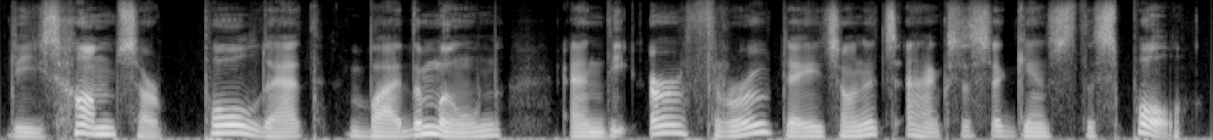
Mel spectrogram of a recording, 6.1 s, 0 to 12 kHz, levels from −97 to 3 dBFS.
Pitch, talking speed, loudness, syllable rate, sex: 125 Hz, 180 wpm, -18 LUFS, 4.8 syllables/s, male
